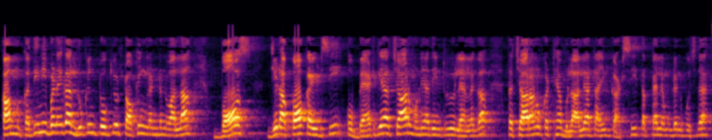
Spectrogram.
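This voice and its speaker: Echoey male preacher, mellow dull sound. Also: high voice, a little fast. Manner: preaching, switching between Punjabi, Hindi and English. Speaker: Sikh religious speaker. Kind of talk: Punjabi sermon with scripture recitation.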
